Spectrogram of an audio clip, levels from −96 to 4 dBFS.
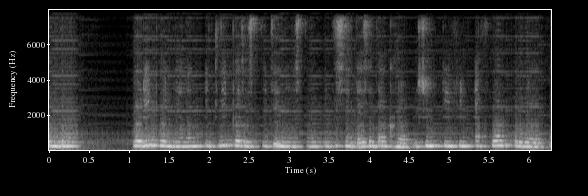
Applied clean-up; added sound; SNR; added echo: neural separator model SepFormer DNS4.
